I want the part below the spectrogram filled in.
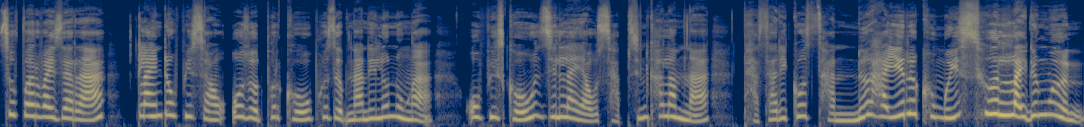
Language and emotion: Bodo, surprised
